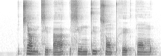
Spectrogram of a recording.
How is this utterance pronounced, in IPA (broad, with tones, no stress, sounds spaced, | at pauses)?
t͡ɕ ã˥˧ m t͡s i˨ ʔ ã˨˦ | s i˧ n t̪ i˦ ʔ s ɔ̃˧ pʰ e˨ ʔ k ɔ̃˧ m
